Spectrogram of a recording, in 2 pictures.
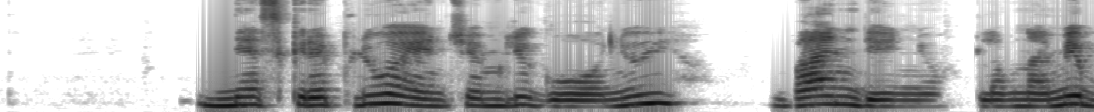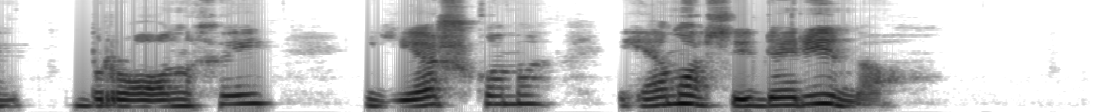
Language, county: Lithuanian, Tauragė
